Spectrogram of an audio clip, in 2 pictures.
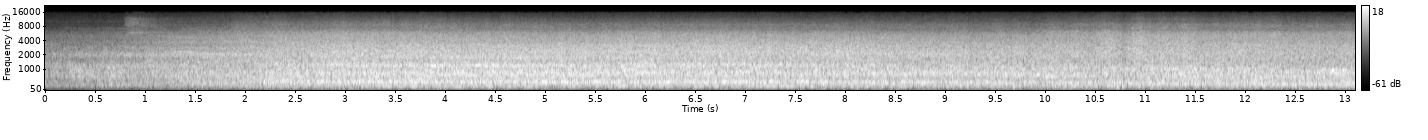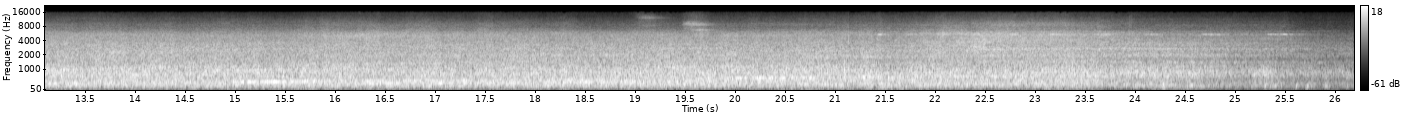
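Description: Seibu 20000 series electric train pulling out of the station and accelerating past: wheels and running gear rumble loudly on the rails. The VVVF inverter traction motors give a whine that rises in pitch as the train gathers speed, and the sound falls away near the end as the train moves off.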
